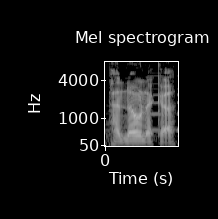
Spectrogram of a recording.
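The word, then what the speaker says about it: Pannonica: That's the Microscopic Septet, and a Thelonious Monk tune, which I always called Panonica. They say it's pronounced Panonica.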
